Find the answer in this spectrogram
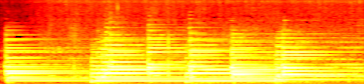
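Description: Background piano music: a slow run of single struck notes, each ringing and fading, over a held low note.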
